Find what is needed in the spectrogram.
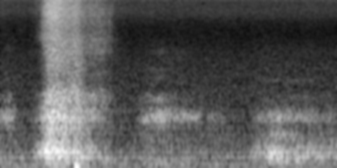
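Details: Pit bull: a single sharp snorting breath through the nose, followed by quieter noisy breathing.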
